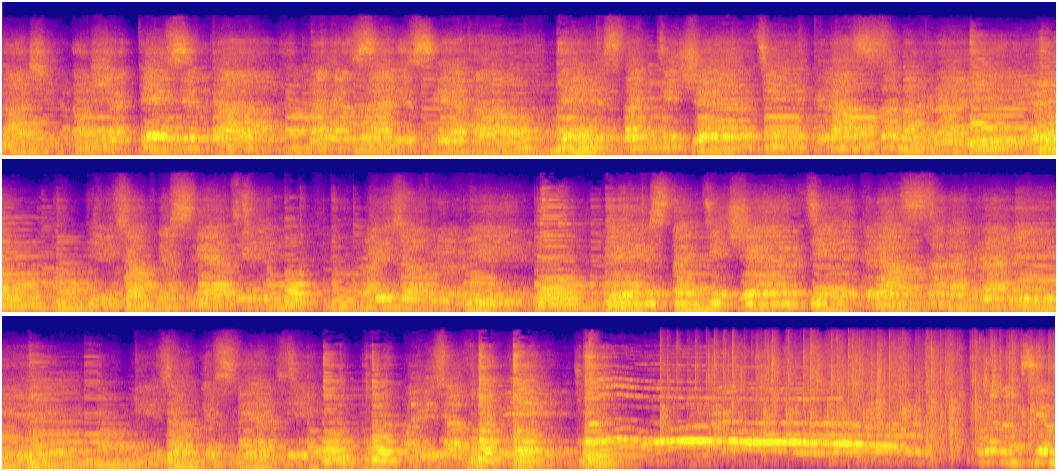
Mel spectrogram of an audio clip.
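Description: A group of voices singing a song in unison, in Russian, to a man's strummed acoustic guitar. Near the end the strumming stops and a long final note is held, sinking slightly in pitch.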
